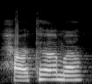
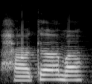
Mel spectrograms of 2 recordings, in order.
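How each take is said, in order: Both takes have the same delivery.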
